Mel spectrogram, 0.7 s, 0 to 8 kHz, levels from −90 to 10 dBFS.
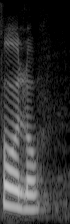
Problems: constant background noise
